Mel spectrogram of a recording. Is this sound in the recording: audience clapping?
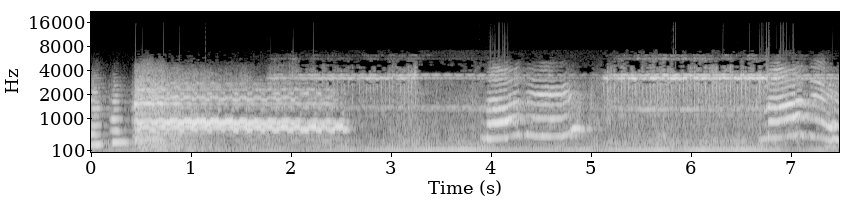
no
